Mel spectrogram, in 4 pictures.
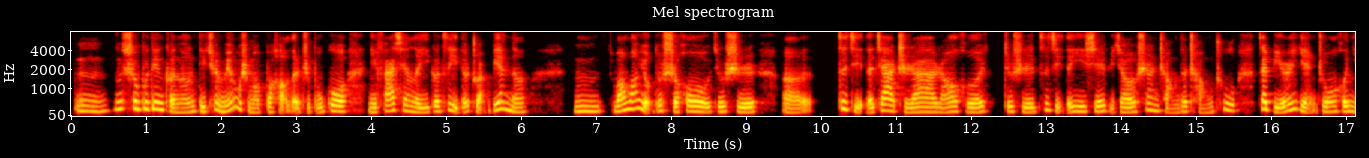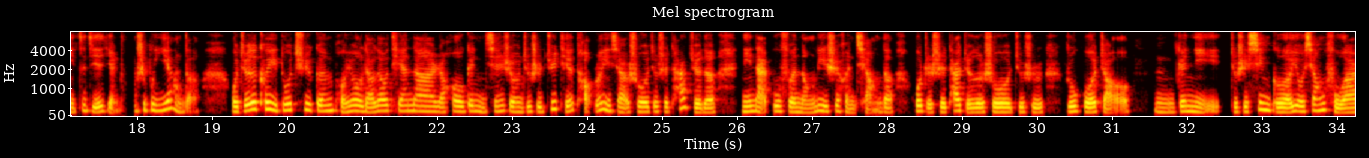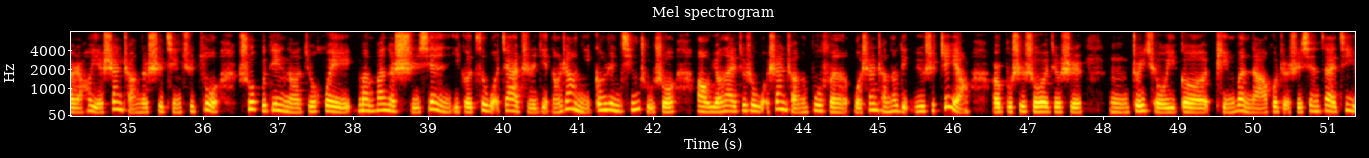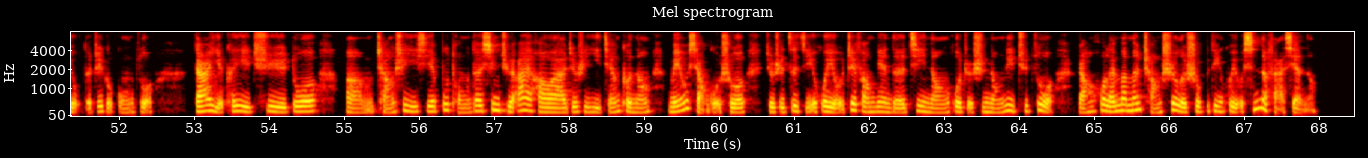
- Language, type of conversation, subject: Chinese, advice, 在恋爱或婚姻中我感觉失去自我，该如何找回自己的目标和热情？
- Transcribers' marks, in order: none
